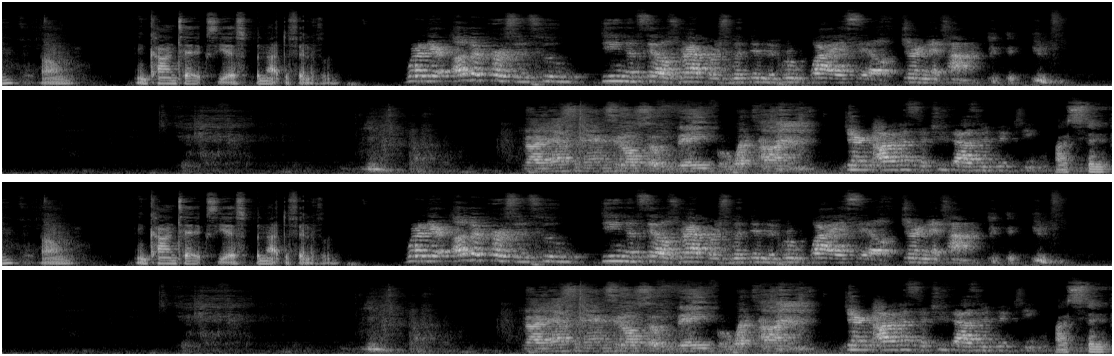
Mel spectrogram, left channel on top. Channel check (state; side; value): identical; both; correlation 1.00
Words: In context, yes, but not definitively. Were there other persons who deemed themselves rappers within the group YSL during that time? Now, I asked and answered also vague for what time. During August of 2015. I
